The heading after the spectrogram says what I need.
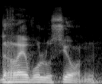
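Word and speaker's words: revolución: And it was difficult because you gotta understand, to roll your R's, you kind of roll your R's through the tip of your tongue and the roof of your mouth, like 3 and everything. Revolucion. That's how you say it.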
